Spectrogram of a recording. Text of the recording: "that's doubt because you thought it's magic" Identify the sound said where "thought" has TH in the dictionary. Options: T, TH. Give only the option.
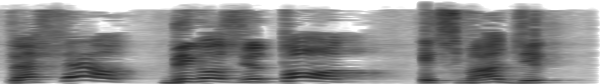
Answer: T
